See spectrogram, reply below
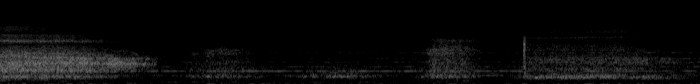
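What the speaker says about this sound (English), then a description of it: "Deep breath in. Long, slow exhale out." A long, slow, breathy exhale during a yoga side body stretch, soft and close, fading over about a second and a half, followed by a few fainter breaths.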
